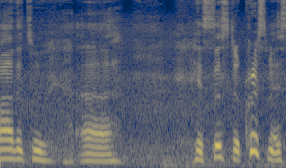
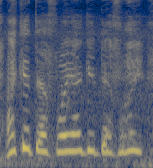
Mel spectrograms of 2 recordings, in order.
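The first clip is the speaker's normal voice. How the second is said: mock boyfriend; 10 semitones higher, faster than usual. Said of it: "boyfriend's breezy promise".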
